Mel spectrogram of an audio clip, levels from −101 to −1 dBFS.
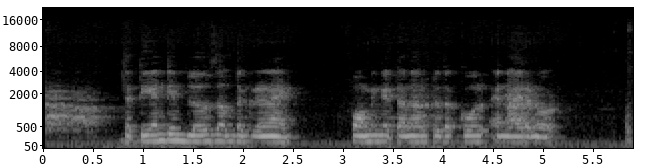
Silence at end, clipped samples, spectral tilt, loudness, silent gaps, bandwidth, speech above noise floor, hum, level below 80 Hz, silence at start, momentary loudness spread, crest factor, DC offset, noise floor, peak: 0 s; under 0.1%; -8 dB/octave; -45 LUFS; none; 14 kHz; 28 dB; none; -72 dBFS; 0.05 s; 11 LU; 16 dB; under 0.1%; -72 dBFS; -30 dBFS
